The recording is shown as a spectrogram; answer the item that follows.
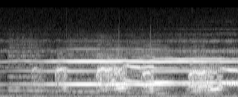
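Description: A dog howls while being held by its tail, a drawn-out, wavering tonal cry with a few pulsing bursts that swell and fade, fairly quiet and alone without voices.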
